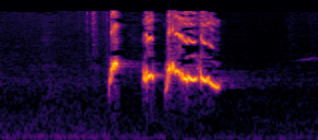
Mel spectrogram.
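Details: Clear, loud bulbul phrase: a sharp upslurred note, a short whistle, then a longer warbled note falling in pitch. The singer is a red-whiskered bulbul, over a quiet low hum.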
